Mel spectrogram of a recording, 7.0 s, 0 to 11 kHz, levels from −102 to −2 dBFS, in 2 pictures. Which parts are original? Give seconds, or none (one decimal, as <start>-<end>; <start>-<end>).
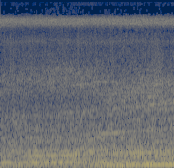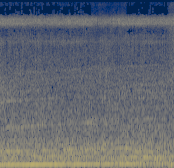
0.0-5.3; 6.0-7.0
